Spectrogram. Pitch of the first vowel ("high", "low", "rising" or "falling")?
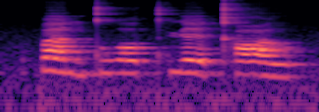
falling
